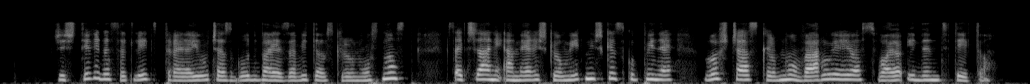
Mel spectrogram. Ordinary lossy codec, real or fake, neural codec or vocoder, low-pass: none; fake; codec, 16 kHz, 2 kbps, FreqCodec, smaller model; 7.2 kHz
